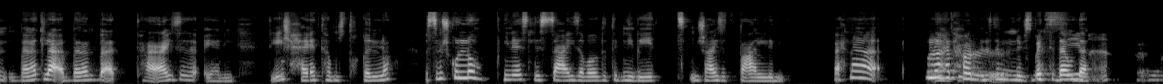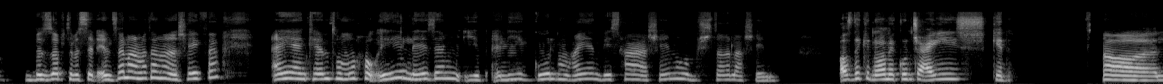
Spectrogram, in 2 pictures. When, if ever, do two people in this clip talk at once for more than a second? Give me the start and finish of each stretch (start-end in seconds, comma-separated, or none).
9.3-11.0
